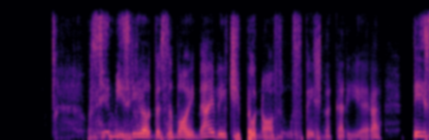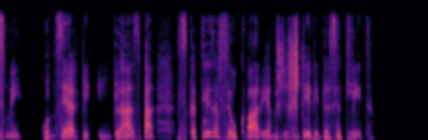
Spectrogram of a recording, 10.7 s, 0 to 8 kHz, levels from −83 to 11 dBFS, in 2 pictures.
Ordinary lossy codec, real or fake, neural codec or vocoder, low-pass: none; fake; codec, 24 kHz, 1.5 kbps, HILCodec; 7.2 kHz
